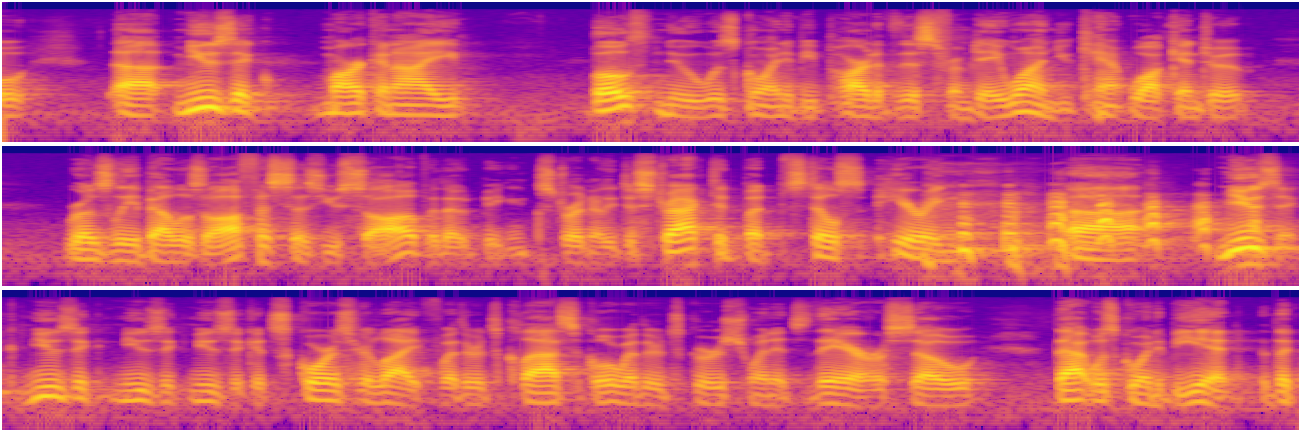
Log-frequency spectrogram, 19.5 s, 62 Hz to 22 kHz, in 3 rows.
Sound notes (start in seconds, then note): 11.0 laughter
